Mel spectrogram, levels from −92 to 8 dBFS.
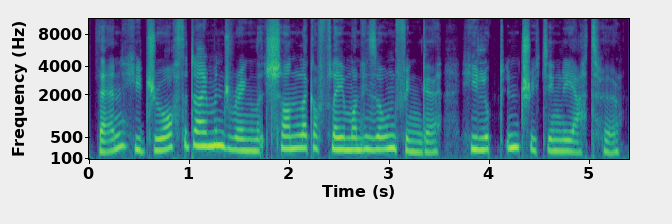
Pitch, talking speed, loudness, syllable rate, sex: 245 Hz, 220 wpm, -14 LUFS, 5.7 syllables/s, female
